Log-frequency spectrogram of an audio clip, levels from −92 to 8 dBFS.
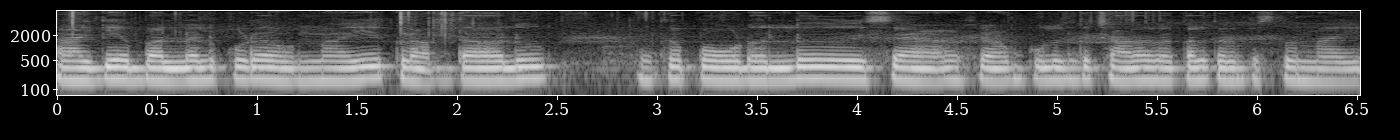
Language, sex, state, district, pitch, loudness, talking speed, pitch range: Telugu, female, Andhra Pradesh, Krishna, 170 Hz, -15 LUFS, 90 wpm, 165-175 Hz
